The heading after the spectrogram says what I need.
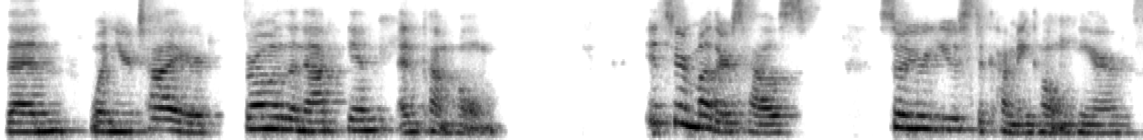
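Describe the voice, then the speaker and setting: A first-generation Hungarian-American woman, a native Hungarian speaker, reads her poems aloud in a measured, deliberate way, then adds loose asides full of ums. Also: mid-range voice, darkish tone. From United States, Hungarian family. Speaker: poet reading her work. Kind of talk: live poetry reading with spoken asides. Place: reading room of a library, indoors. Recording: echoey room, voice from far off, faint hiss.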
